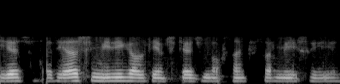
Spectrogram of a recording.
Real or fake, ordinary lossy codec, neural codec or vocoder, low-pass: fake; none; vocoder, 22.05 kHz, 80 mel bands, WaveNeXt; 3.6 kHz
